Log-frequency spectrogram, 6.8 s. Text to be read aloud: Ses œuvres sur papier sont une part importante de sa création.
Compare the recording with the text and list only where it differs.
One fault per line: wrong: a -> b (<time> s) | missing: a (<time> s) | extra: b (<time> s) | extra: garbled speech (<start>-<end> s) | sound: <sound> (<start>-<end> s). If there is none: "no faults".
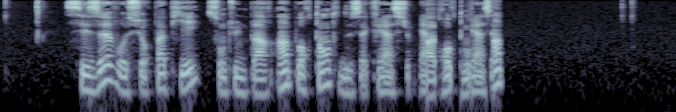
extra: garbled speech (4.2-5.1 s)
